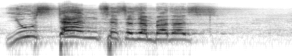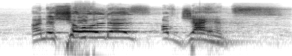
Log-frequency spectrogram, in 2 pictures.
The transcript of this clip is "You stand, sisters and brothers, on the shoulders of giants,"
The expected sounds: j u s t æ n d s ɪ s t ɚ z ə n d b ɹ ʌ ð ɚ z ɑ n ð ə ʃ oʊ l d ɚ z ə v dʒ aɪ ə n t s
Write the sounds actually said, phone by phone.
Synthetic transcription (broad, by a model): j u s t æ n d s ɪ s t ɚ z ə n b ɹ ʌ ð ɚ z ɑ n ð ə ʃ oʊ l d ɚ z ə v dʒ aɪ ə n t s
